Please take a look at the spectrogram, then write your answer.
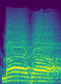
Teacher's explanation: مد طبيعي على الألف، وهذا المد يكون أربعة إلى خمس حركات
